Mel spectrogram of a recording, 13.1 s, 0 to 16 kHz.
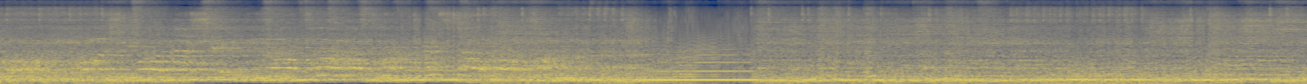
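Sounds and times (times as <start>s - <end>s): heavy metal band playing live: 0.0s - 13.0s
held electric guitar note: 4.9s - 7.9s.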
